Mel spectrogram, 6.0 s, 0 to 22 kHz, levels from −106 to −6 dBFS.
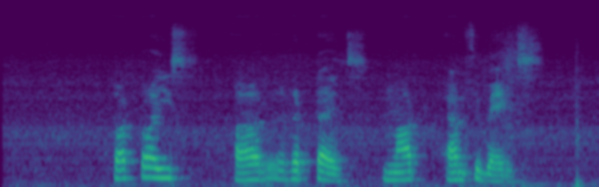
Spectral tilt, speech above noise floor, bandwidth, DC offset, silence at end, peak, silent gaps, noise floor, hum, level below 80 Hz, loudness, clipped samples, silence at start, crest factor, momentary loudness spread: -6.5 dB/octave; 31 dB; 12.5 kHz; under 0.1%; 0.15 s; -28 dBFS; none; -76 dBFS; none; -74 dBFS; -45 LUFS; under 0.1%; 1.15 s; 18 dB; 15 LU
